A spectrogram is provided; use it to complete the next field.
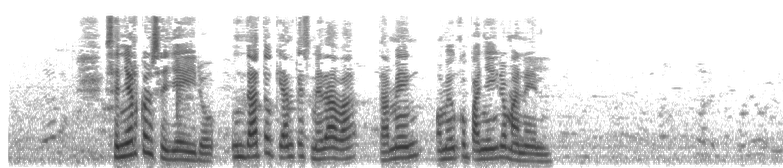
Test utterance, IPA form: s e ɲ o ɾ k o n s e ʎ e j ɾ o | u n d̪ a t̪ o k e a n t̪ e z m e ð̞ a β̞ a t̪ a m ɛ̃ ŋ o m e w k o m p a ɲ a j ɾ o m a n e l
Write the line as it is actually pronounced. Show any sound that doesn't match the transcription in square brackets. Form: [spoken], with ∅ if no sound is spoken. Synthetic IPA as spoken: s e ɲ o ɾ k o n s e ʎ e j ɾ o | u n d̪ a t̪ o k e a n t̪ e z m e ð̞ a β̞ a t̪ a m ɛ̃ ŋ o m e w k o m p a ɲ [e] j ɾ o m a n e l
